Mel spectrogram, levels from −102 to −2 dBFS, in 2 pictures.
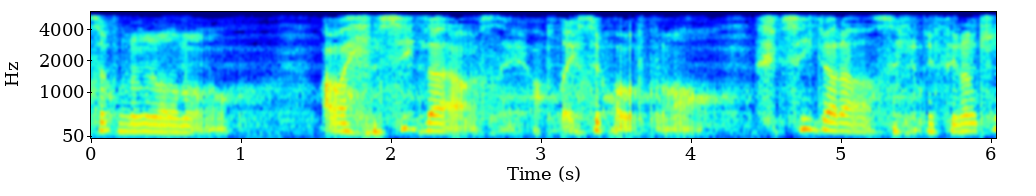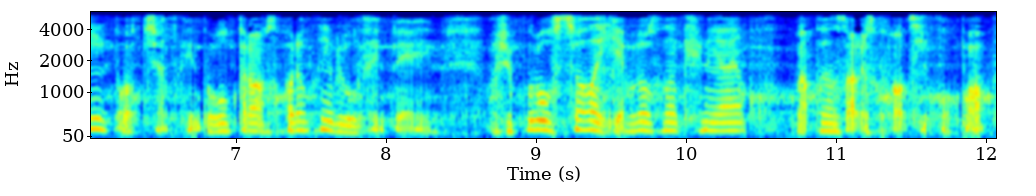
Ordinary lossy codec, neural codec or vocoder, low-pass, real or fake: MP3, 32 kbps; autoencoder, 44.1 kHz, a latent of 192 numbers a frame, MeloTTS; 5.4 kHz; fake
